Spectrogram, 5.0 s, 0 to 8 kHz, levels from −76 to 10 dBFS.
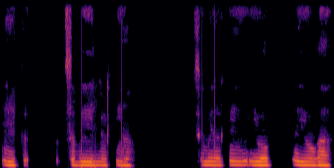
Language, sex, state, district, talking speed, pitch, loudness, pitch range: Hindi, male, Uttar Pradesh, Budaun, 85 wpm, 165 Hz, -22 LUFS, 160-175 Hz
